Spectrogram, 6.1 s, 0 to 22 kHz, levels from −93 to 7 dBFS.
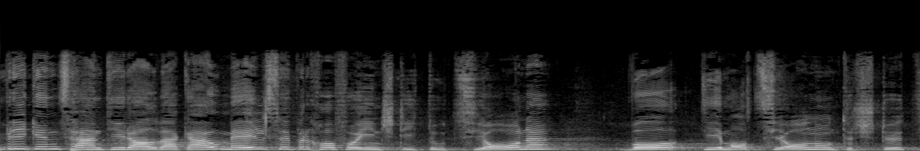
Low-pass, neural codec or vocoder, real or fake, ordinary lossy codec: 14.4 kHz; none; real; none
